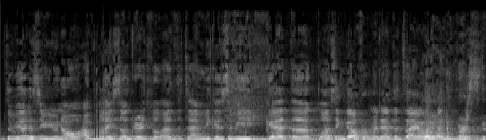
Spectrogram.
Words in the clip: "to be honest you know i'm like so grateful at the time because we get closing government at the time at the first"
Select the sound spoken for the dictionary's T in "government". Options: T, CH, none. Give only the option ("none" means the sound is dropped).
none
